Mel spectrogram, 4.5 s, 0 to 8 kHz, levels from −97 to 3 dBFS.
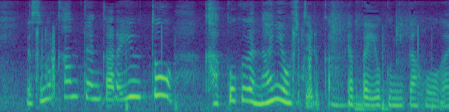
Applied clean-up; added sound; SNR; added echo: none; Telephone; 16 dB; reverberation time 0.7 s.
